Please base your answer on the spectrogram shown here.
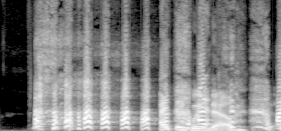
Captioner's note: person laughing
